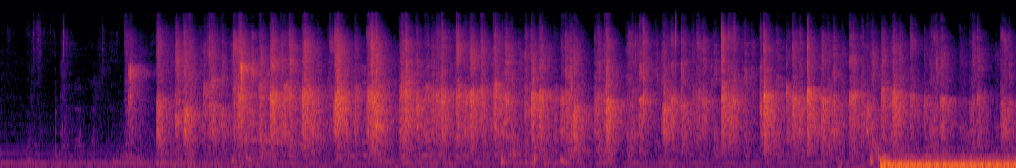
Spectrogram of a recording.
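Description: Small audience clapping after a song ends, the applause starting about a second and a half in. Near the end a low steady hum comes in.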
